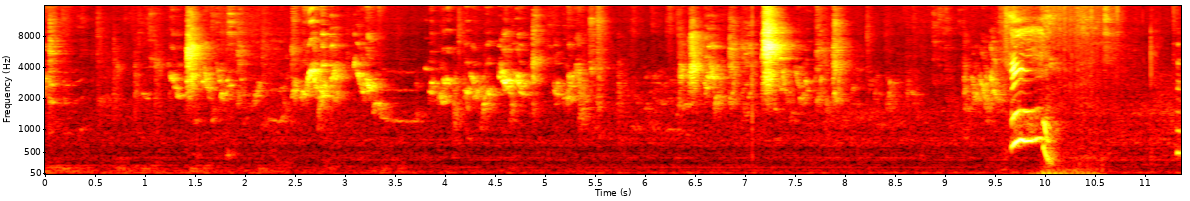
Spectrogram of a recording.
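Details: Two pet parakeets, one blue and one light yellow, kept together as companions, give soft scattered chirps and twittering chatter throughout, with a louder harsh burst near the end and a faint low background hum.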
